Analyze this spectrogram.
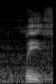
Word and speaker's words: Leith: Leith, am I pronouncing that correctly? You got it.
